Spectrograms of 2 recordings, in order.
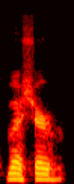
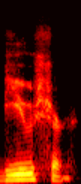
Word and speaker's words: Buescher: He always used to say it like Buescher, like Bueller. Buescher. That's what I like. It's more James Busher. I always thought it was pronounced like Busher.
